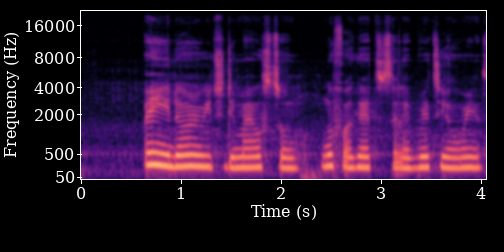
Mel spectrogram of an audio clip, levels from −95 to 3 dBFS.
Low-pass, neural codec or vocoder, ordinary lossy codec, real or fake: 19.8 kHz; none; none; real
